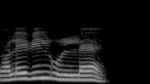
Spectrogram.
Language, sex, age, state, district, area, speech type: Tamil, female, 45-60, Tamil Nadu, Tiruvannamalai, rural, read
